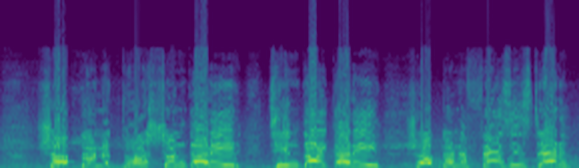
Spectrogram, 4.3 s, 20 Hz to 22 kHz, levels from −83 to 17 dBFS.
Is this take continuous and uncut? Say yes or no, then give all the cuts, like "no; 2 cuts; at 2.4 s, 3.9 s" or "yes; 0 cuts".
yes; 0 cuts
